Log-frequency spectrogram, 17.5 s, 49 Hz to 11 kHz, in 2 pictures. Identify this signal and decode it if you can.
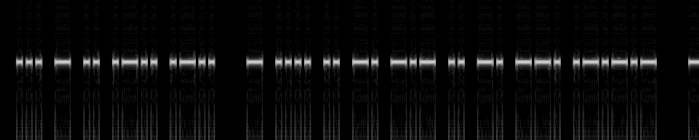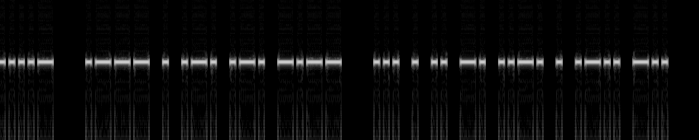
Morse code, heard as a keyed tone, about 20 wpm, 1000 Hz. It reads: STILL THINKING. <BT> JERRY SEINFELD
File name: qotdfiles / 20wpm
